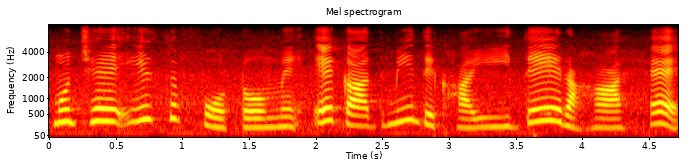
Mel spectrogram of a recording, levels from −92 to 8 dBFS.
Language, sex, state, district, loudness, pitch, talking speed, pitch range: Hindi, female, Madhya Pradesh, Katni, -19 LUFS, 270 Hz, 125 wpm, 205-330 Hz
